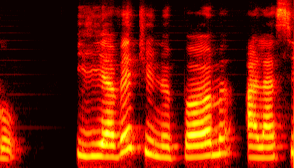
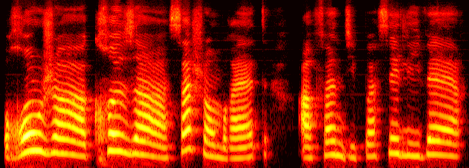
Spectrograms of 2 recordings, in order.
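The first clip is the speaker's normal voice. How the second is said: usual speaking voice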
